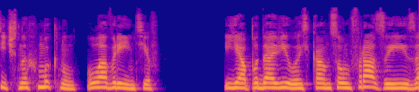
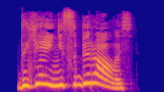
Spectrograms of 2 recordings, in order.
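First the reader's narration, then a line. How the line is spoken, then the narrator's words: Tearful hurt exclamation. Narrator (Russian): Едва сдерживая слезы от обиды, воскликнула я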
